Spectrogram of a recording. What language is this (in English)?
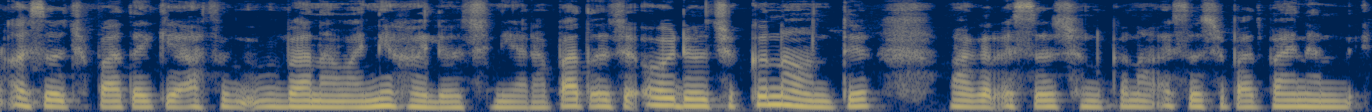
Kashmiri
